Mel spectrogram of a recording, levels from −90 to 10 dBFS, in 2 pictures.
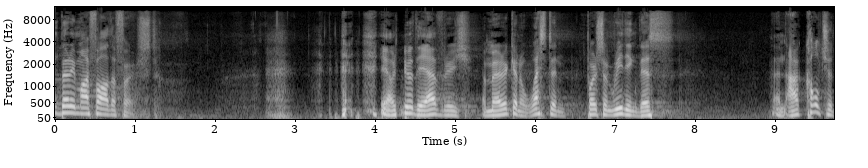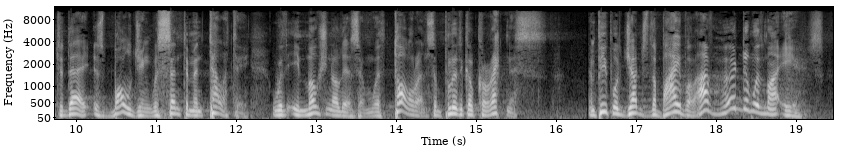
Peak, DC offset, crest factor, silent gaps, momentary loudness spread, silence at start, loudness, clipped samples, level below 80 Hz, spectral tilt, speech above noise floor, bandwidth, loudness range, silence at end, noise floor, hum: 0 dBFS; under 0.1%; 14 dB; none; 14 LU; 0 s; -14 LUFS; under 0.1%; -40 dBFS; -6 dB/octave; 35 dB; 11 kHz; 4 LU; 0.15 s; -49 dBFS; none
